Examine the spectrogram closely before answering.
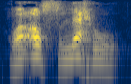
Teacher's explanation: لاحظ كيف رققنا اللام بعد الصاد المفخمة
